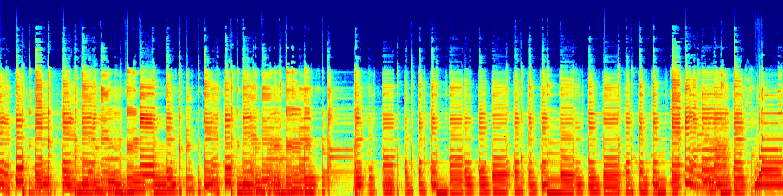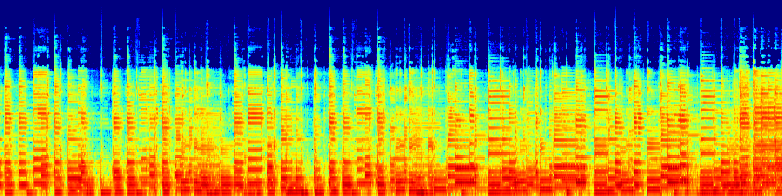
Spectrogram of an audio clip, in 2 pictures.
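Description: Electric guitar with humbucker pickups, played through an amplifier with the selector in the middle position (neck and bridge pickups together). It plays a steady run of plucked single notes and chords in a warm, bright tone with a slight fuzz, with a brief break about seven seconds in.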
